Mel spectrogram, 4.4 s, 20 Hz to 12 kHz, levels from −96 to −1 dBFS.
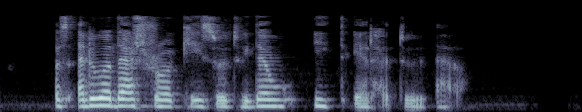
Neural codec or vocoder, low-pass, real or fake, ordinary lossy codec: codec, 16 kHz, 8 kbps, FunCodec, trained on LibriTTS, 25 frames a second; 7.2 kHz; fake; AAC, 32 kbps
